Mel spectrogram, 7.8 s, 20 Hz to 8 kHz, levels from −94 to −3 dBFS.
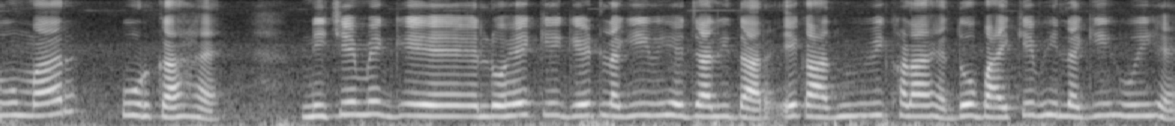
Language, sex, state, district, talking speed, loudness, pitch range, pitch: Hindi, female, Uttar Pradesh, Hamirpur, 190 wpm, -19 LUFS, 255-280 Hz, 265 Hz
